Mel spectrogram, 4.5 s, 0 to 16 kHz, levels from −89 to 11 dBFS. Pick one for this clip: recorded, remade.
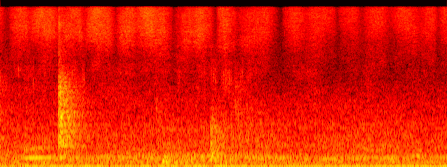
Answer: recorded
